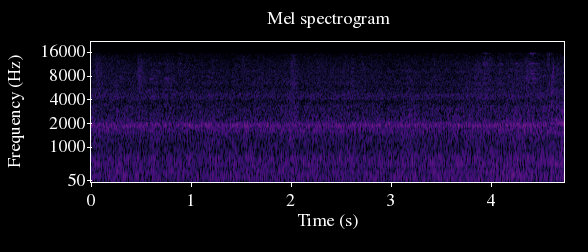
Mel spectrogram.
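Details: LG portable air conditioner on fan-only setting F1, measuring about 46 dB against 38–40 dB when off. A soft, steady airy rush with a faint constant tone and no rattles or rubbing, running normally.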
